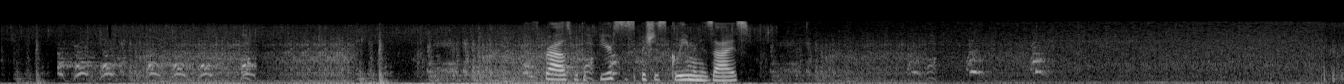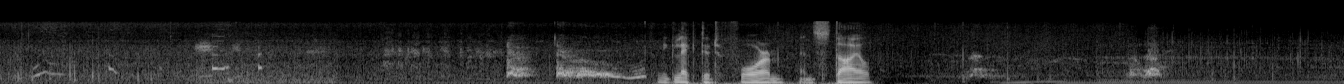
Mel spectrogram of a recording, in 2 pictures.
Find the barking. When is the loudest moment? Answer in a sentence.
The volume of the barking peaks at 19 seconds.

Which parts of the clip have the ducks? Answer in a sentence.
You can hear the ducks from 15.2 to 18.6 s.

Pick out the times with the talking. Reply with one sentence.
The talking can be heard from 5.2 to 7.6 s and from 20.0 to 22.1 s.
